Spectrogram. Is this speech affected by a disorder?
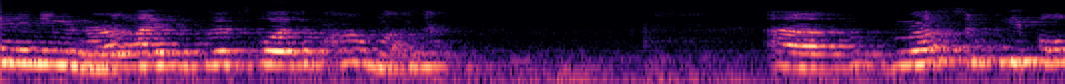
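Yes: cerebral palsy, spastic.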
